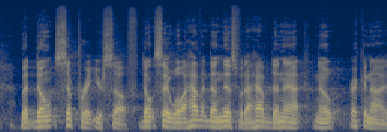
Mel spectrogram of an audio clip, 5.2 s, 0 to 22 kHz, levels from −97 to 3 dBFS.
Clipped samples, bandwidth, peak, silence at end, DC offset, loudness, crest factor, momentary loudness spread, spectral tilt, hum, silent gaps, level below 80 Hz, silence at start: under 0.1%; 18.5 kHz; -10 dBFS; 0 s; under 0.1%; -29 LUFS; 20 dB; 6 LU; -5 dB/octave; none; none; -74 dBFS; 0.15 s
